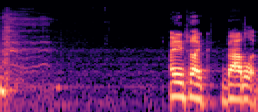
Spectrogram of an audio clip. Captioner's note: laughs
